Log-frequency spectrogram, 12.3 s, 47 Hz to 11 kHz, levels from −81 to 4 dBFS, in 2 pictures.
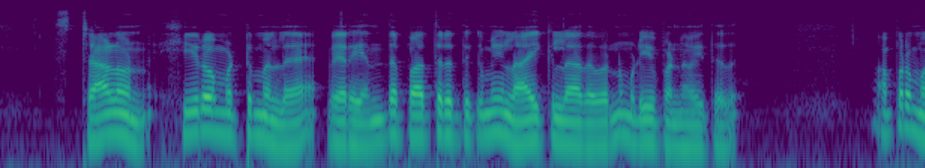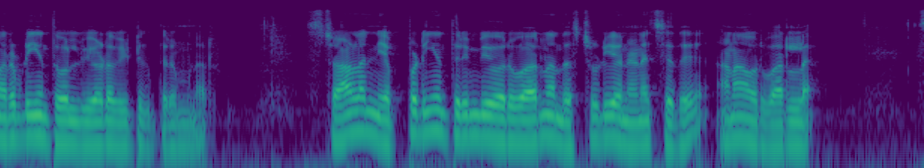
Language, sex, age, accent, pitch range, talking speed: Tamil, male, 40-59, native, 100-130 Hz, 120 wpm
